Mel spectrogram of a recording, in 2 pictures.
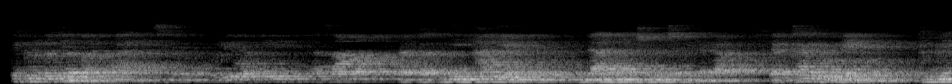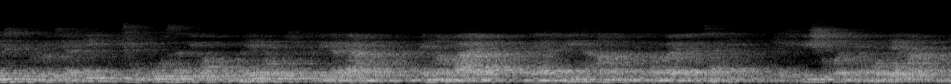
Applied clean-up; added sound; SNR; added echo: none; none; none; reverberation time 2.2 s.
